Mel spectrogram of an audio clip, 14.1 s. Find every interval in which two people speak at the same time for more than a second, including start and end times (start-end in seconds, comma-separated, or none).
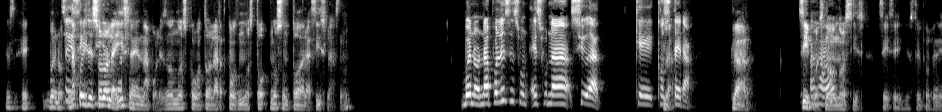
0.9-2.1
